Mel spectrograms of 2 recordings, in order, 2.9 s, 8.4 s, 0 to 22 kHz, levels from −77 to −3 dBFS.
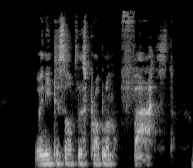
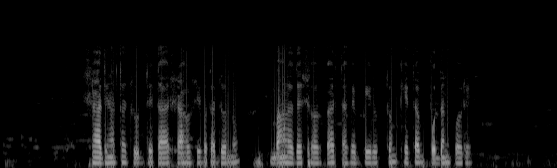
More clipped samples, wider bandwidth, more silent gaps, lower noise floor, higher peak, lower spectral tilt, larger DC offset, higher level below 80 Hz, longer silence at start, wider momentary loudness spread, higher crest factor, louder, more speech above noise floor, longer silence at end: neither; first, 17 kHz vs 7.8 kHz; neither; first, -75 dBFS vs -71 dBFS; first, -6 dBFS vs -16 dBFS; second, -3 dB/octave vs -6.5 dB/octave; neither; about the same, -60 dBFS vs -58 dBFS; second, 0.55 s vs 1.3 s; about the same, 12 LU vs 10 LU; about the same, 20 dB vs 24 dB; first, -23 LUFS vs -38 LUFS; first, 50 dB vs 34 dB; second, 0.3 s vs 1.3 s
